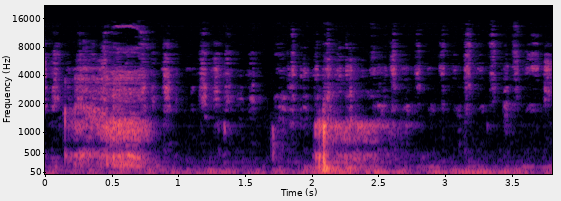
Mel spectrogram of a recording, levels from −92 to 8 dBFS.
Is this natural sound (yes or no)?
no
